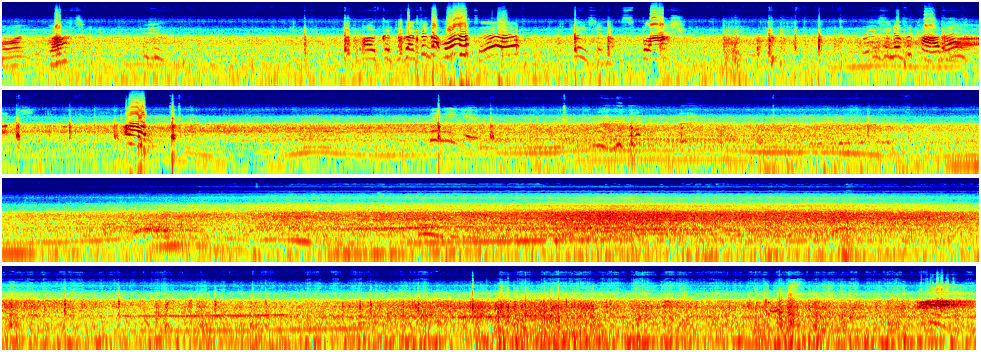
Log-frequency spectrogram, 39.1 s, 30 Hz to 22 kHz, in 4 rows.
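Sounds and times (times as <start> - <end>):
engine revving: 7.4 - 39.0.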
